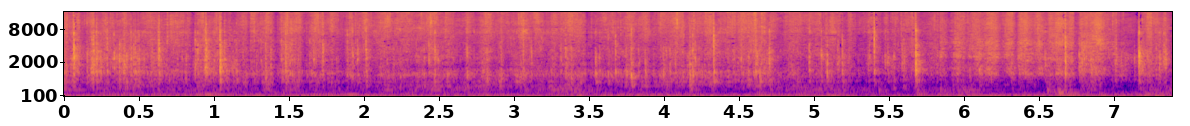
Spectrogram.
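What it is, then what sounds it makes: Plastic keyboard being scrubbed. A toothbrush scrubs the keys of a black plastic gaming keyboard covered in foam during a deep clean. The sound is a steady wet, scratchy brushing with bright bristle rasps and small plastic clicks over a constant low hum.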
